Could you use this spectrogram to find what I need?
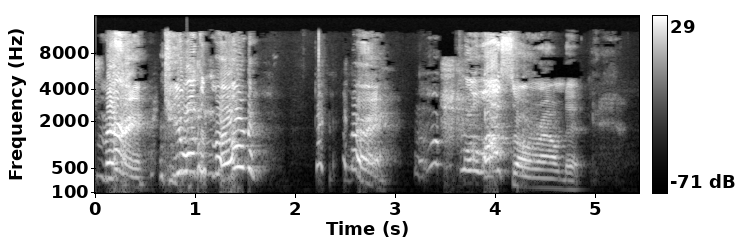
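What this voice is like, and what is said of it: Imitates another person's voice. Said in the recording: “that particular impression, like the extended impression”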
